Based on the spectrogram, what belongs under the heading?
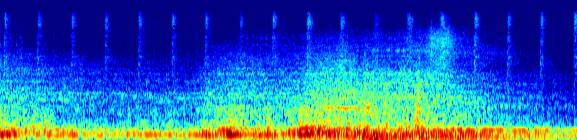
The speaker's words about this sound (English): Alone in the pickup truck, Joe drives off.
